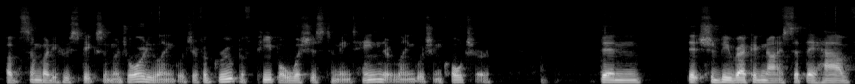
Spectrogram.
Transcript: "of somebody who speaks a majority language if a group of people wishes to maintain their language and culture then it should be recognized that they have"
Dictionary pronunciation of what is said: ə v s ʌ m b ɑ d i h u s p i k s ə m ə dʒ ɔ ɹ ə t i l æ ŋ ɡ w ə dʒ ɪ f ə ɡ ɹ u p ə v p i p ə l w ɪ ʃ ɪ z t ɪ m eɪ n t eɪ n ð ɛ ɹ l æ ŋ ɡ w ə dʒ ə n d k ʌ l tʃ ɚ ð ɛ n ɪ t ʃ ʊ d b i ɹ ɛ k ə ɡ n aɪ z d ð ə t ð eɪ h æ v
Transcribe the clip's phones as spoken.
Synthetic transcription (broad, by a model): ə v s ʌ m b ɑ d i h u s p i k s ə m ə dʒ ɔ ɹ ə t i l æ ŋ ɡ w ə dʒ ɪ f ə ɡ ɹ u p ə v p i p l w ɪ ʃ ɪ z t ɪ m eɪ n t eɪ n ð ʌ ɹ l æ ŋ ɡ w ə dʒ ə n k ʌ l tʃ ɚ ð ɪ n ɪ t ʃ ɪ d b i ɹ ɛ k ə ɡ n aɪ z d ð ə t ð eɪ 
